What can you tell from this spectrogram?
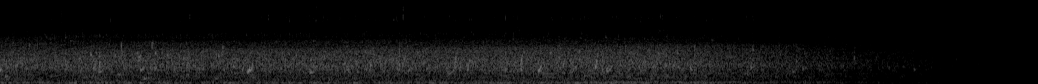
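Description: Steady outdoor rushing noise, water-like, with faint scattered ticks, fading out about eight to nine seconds in.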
